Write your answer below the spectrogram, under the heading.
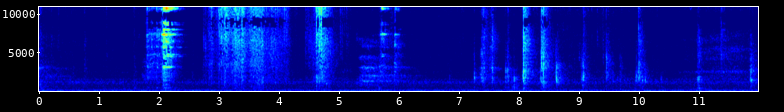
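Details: Quiet indoor room with scattered snipping, clicking and rustling handling sounds, and no animal voice present.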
